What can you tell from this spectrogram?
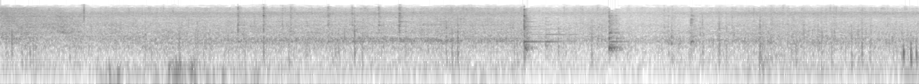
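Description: Beaten egg hitting hot oil in a cast-iron skillet over a campfire: sizzling starts at once as it is poured in and goes on steadily while the egg fries, with scattered crackles.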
